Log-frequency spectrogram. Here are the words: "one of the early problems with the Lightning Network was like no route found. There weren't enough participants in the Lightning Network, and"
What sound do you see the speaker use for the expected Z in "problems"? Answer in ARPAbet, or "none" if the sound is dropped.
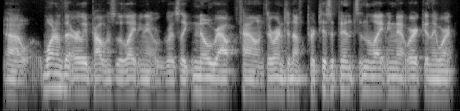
Z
